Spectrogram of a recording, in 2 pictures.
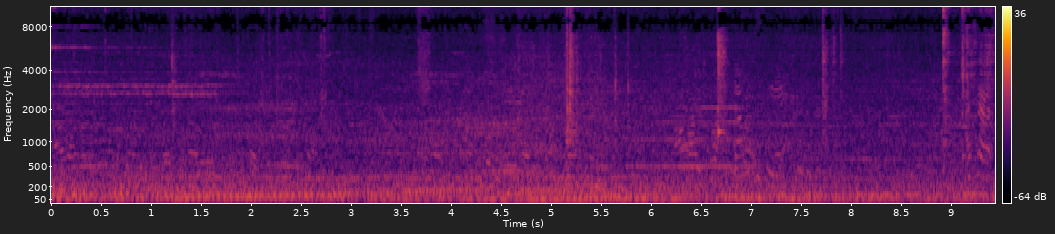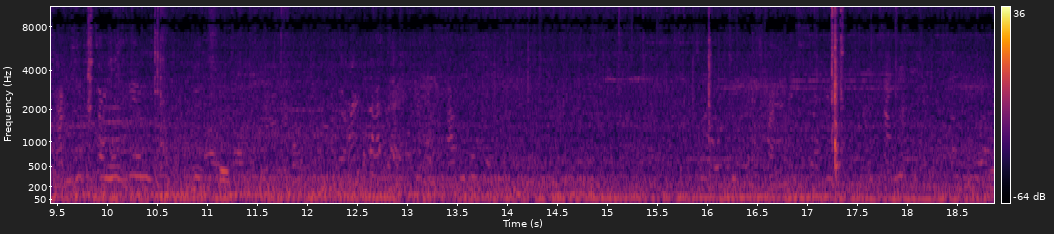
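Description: Street noise: a steady low traffic rumble with voices in the background, and a few sharp clinks of metal tongs on a metal pan and plate as fried noodles are served, the loudest near the end.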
